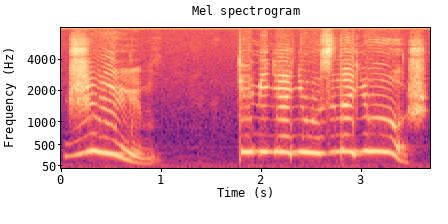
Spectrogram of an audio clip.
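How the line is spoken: Bird's deeply sad voice. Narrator (Russian): отвечала птица бесконечно печальным голосом

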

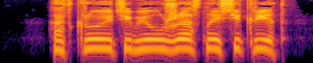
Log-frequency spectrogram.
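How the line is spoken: Sighing. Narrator (Russian): вздохнула Настя

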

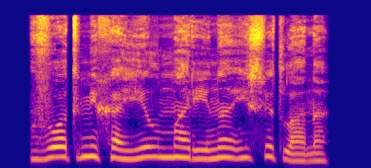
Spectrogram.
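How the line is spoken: Flat, even voice. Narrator (Russian): ровным голосом доложила загипнотизированная женщина

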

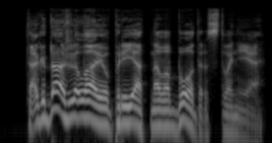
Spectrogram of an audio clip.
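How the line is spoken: Laughing like cackling hyena. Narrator (Russian): промолвил Уджук со смехом, словно гиена захохотала из подземелья

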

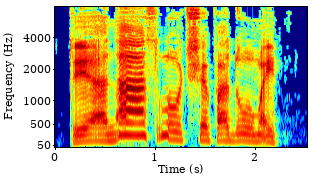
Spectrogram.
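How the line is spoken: Choking, yelling cat. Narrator (Russian): захлебываясь, орал кот

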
